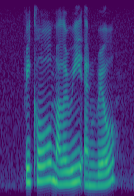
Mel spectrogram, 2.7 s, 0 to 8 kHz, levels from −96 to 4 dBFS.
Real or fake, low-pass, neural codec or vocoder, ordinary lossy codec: real; 7.2 kHz; none; none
